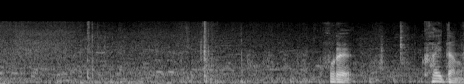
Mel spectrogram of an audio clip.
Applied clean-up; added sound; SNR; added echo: none; Boom; 14 dB; none.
